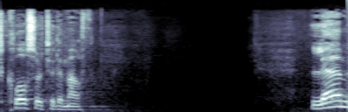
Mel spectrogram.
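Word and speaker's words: ل: Lam is actually pronounced from the tip of the tongue when it hits the gum or the gums of the upper incisors. La. Lam, lam, la, la. Make sure there's no ghunna in your lam. There's some common mistake where people do produce ghunna with the lam.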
